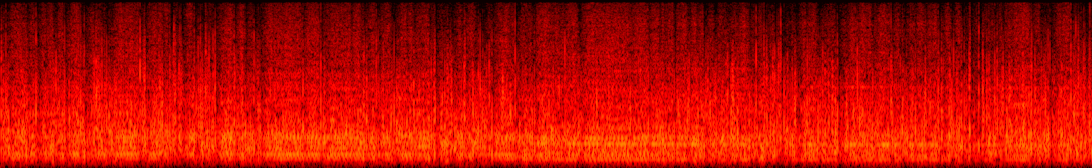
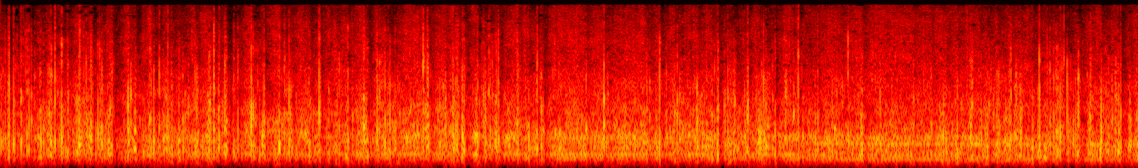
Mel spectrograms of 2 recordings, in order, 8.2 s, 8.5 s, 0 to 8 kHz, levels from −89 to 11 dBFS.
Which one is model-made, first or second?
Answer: second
